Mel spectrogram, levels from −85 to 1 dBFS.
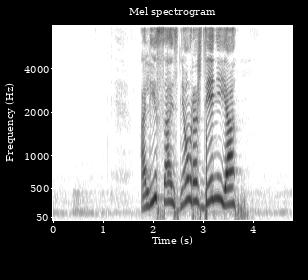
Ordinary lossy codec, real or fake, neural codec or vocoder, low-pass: none; real; none; none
